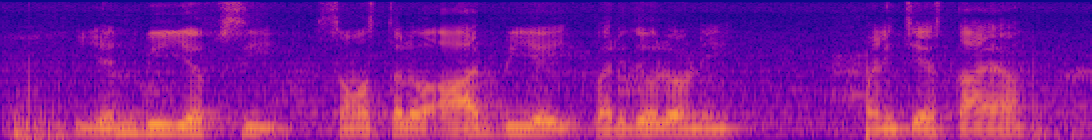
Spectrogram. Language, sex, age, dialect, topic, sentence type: Telugu, male, 18-24, Central/Coastal, banking, question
